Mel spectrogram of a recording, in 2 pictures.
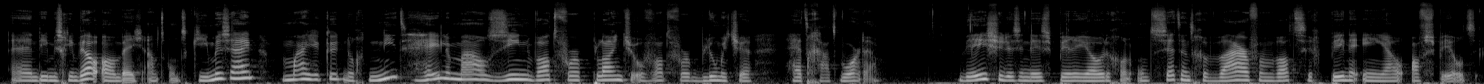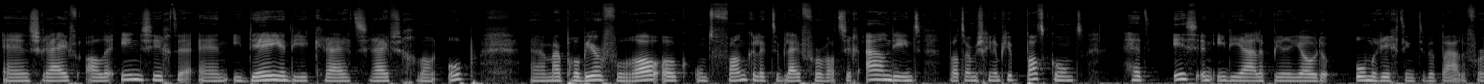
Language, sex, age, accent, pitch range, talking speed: Dutch, female, 20-39, Dutch, 165-195 Hz, 170 wpm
